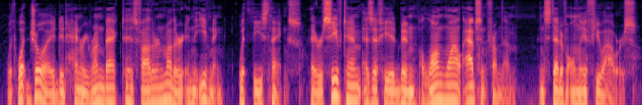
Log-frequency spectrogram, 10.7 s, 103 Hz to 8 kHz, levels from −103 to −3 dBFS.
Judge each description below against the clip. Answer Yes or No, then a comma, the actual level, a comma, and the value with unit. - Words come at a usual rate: No, fast, 215 wpm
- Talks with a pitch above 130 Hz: No, very low, 95 Hz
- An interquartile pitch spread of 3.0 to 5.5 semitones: Yes, average, 3.7 semitones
